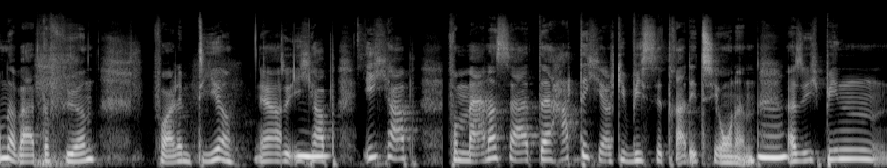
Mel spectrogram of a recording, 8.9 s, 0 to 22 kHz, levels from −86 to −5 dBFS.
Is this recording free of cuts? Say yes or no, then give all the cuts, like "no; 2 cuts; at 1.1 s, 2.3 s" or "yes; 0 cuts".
no; 3 cuts; at 2.8 s, 4.4 s, 6.1 s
